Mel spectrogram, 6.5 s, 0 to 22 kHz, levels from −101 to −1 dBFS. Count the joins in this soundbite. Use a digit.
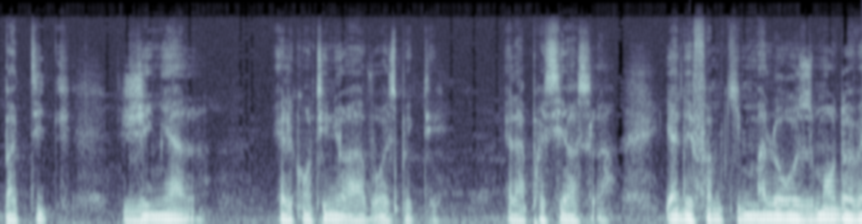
0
